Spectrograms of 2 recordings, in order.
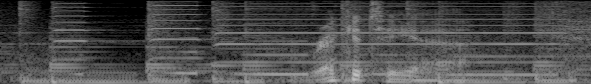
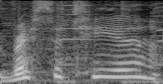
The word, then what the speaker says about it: Recettear: I I I pronounce it with the hard C. I I could be wrong on that, but that's how I've always said it. Rateer because it sounds like rakateeer.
